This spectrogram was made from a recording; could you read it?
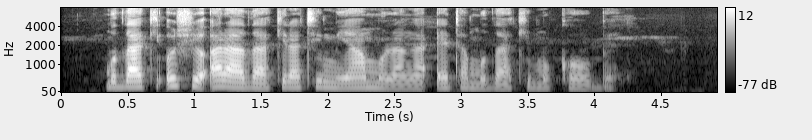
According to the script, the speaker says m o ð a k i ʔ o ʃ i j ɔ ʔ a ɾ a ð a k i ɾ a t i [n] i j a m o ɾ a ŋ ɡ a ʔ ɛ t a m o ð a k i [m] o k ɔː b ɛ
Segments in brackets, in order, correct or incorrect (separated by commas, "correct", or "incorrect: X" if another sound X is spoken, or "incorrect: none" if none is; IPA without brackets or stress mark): incorrect: m, correct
